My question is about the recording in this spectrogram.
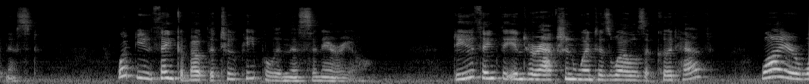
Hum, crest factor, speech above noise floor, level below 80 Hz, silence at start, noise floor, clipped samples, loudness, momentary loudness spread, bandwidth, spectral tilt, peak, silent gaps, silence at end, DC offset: none; 16 dB; 21 dB; -48 dBFS; 0 s; -42 dBFS; under 0.1%; -22 LUFS; 20 LU; 16.5 kHz; -6.5 dB/octave; -8 dBFS; none; 0 s; under 0.1%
